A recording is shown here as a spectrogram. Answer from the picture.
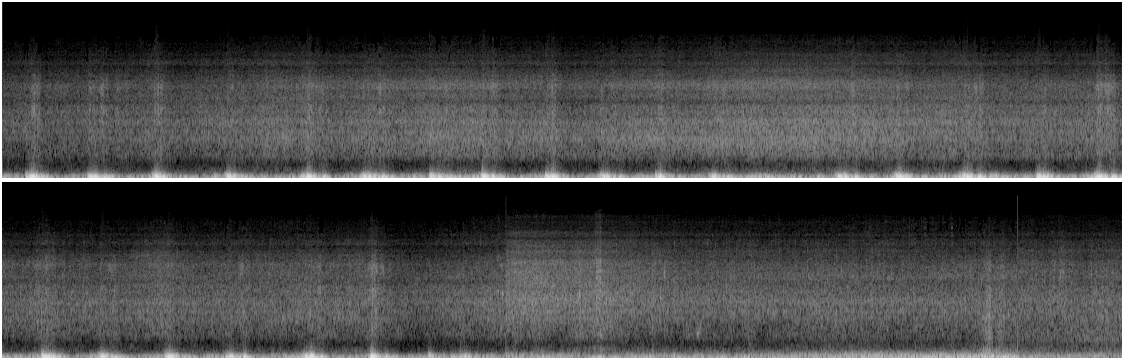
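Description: Footsteps on a rock shelf, heavy thumps about twice a second picked up through a body-worn camera, over the wash of water at the rocks' edge. The steps stop about sixteen seconds in, leaving the water and a low rumble.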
